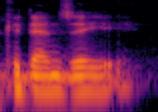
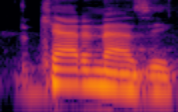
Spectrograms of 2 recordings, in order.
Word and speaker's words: Cadenazzi: Cadenzi, and am I pronouncing that correctly? Cadenazzi, close. Cadenazzi, thank you.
